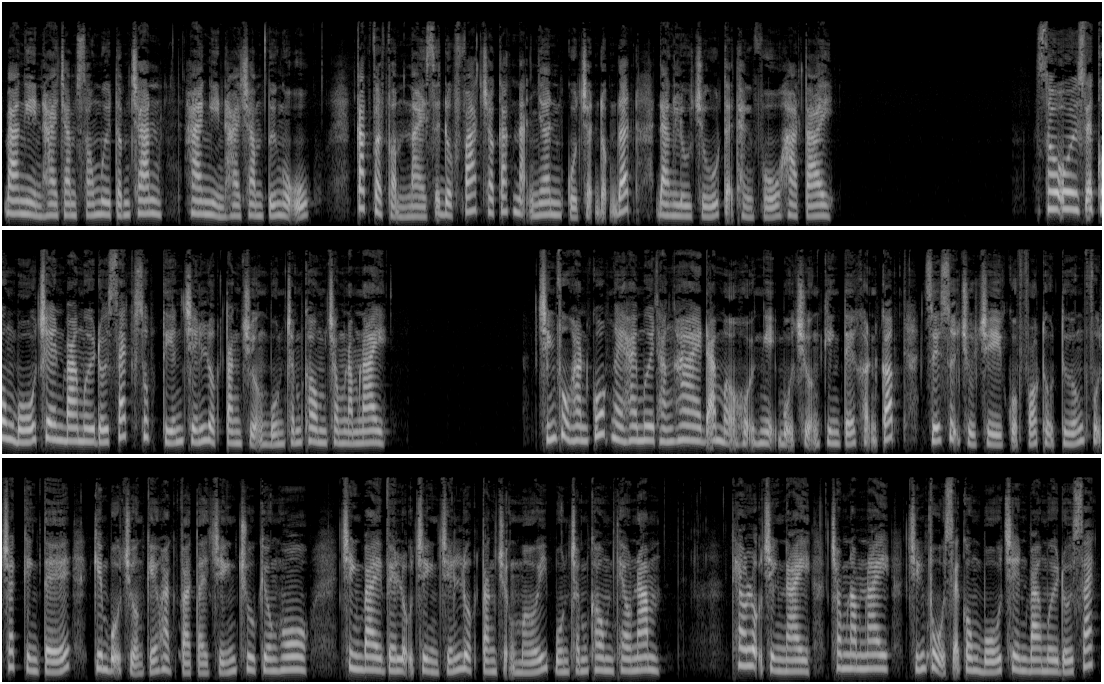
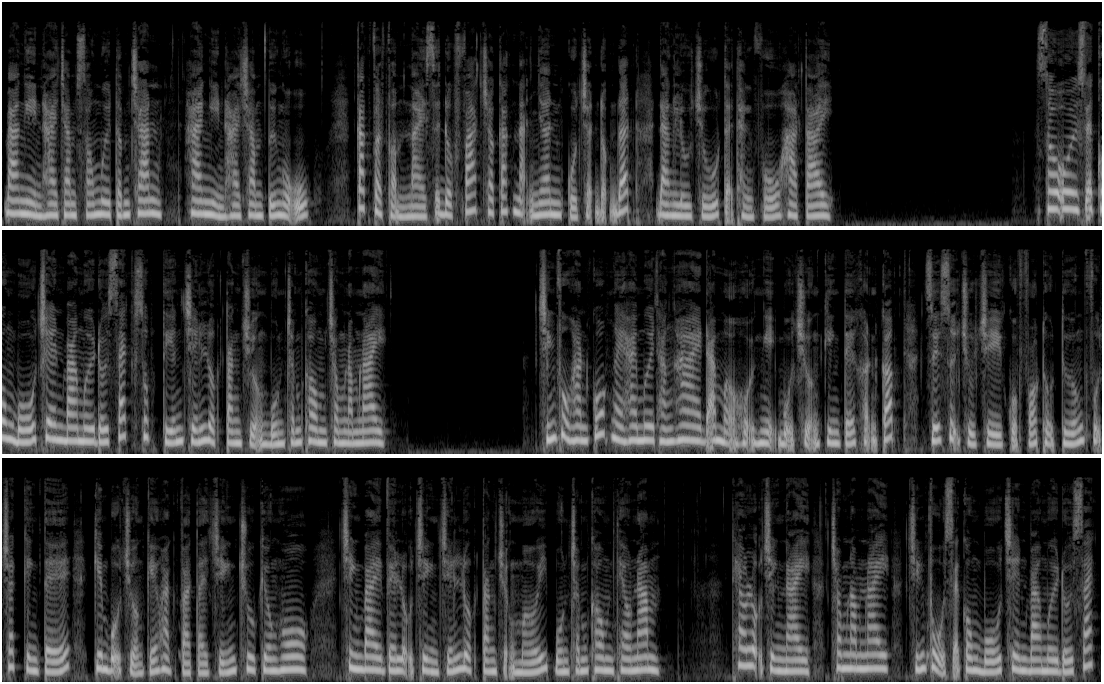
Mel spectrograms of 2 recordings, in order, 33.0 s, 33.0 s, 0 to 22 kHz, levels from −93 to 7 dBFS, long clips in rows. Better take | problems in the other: second | thin; somewhat; fading below 450 Hz

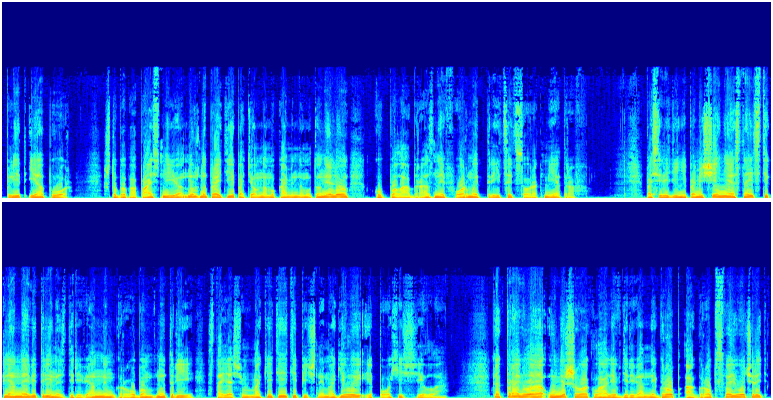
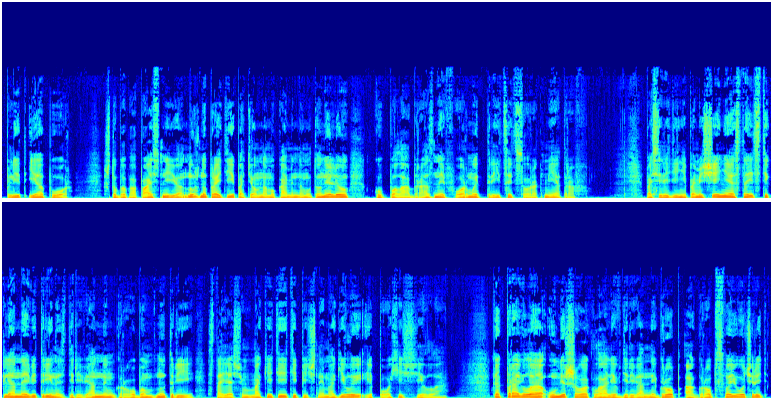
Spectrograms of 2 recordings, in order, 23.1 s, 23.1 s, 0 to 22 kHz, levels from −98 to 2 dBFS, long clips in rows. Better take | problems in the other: second | distortion; slight; 9% of the sound clipped

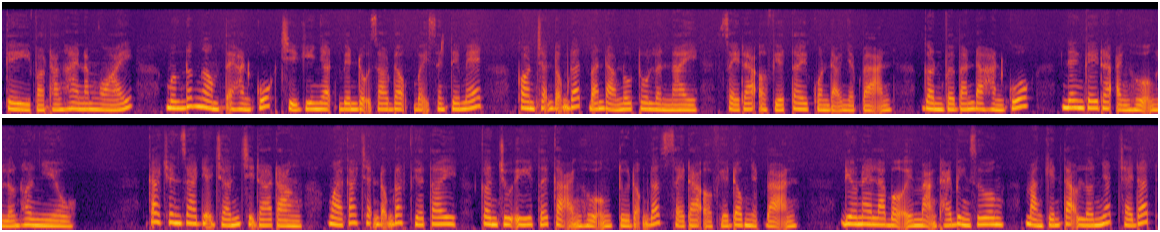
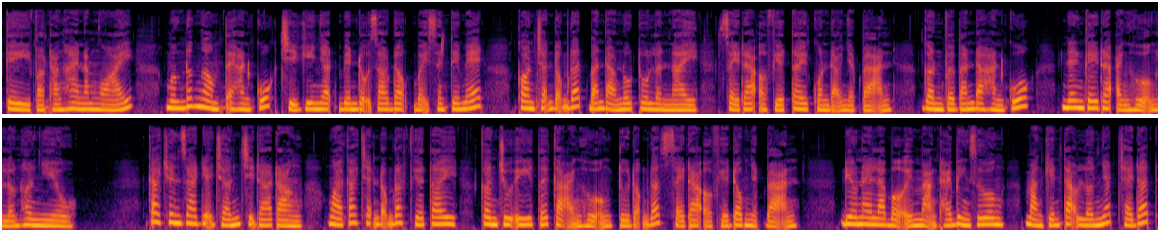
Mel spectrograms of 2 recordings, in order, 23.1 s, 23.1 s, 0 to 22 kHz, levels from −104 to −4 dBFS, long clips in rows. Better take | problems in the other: second | hiss; faint; throughout; 25 dB below the speech

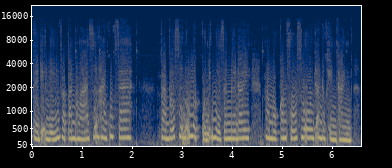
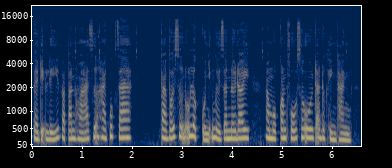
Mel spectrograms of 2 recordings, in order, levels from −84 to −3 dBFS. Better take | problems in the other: second | distortion; heavy; 4 dB below the speech

